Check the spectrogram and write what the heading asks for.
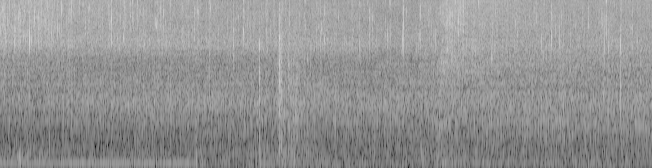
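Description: Flour-coated stuffed potato croquettes (papas rellenas) sizzling steadily as they fry in hot olive oil in a pan, with scattered crackles, one sharper crackle about halfway through.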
